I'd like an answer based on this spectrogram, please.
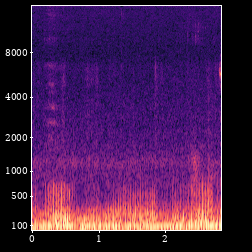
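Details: Domestic cat purring, a steady low rumbling drone with even pulses throughout, a small click near the end.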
